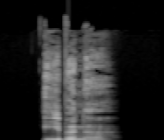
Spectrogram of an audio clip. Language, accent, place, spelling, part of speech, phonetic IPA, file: German, Germany, Berlin, ebene, adjective, [ˈʔeːbənə], De-ebene.ogg
- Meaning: inflection of eben: 1. strong/mixed nominative/accusative feminine singular 2. strong nominative/accusative plural 3. weak nominative all-gender singular 4. weak accusative feminine/neuter singular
